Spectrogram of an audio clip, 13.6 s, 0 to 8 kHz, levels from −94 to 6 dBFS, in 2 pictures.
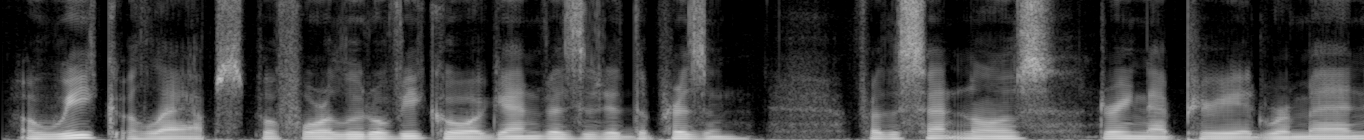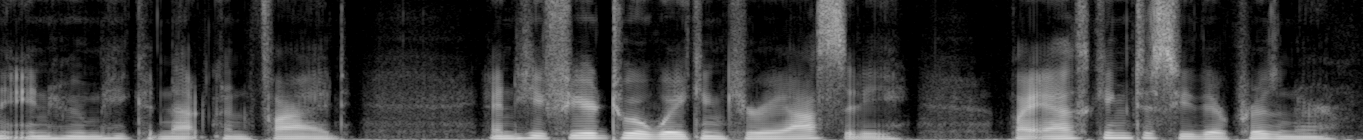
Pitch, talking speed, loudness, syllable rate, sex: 110 Hz, 155 wpm, -18 LUFS, 5.4 syllables/s, male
